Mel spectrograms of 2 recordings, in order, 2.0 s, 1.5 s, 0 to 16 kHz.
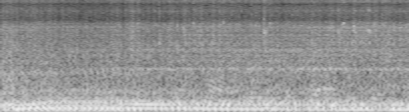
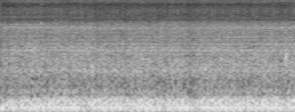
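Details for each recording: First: BMW 3 Series with a throttle body and wiring converted from MS43 to MS42, first start after the conversion: a steady, even idle with a smooth low hum and no knocks, misses or hunting, so the engine runs cleanly. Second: BMW 3 Series M52TU petrol six during an MS43-to-MS42 throttle body conversion, first start-up test before final wiring, steady idle with no rise in revs: engine not responding to throttle.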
